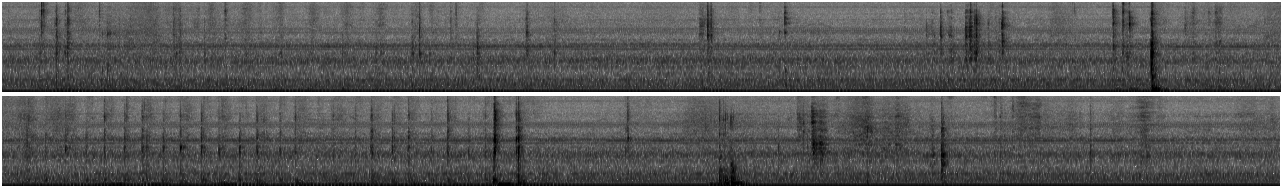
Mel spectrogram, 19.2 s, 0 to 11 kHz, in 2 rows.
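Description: Faint, scattered small clicks and taps of screws and plastic parts being handled as a Fluke 189 multimeter's circuit board is screwed back into place, a few louder clicks among them, over a steady faint hum.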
